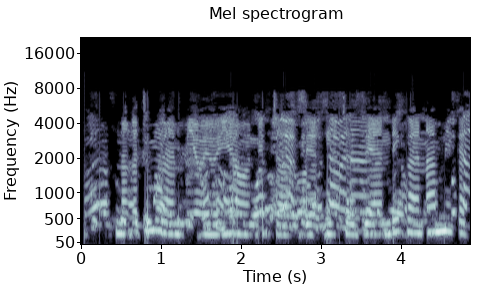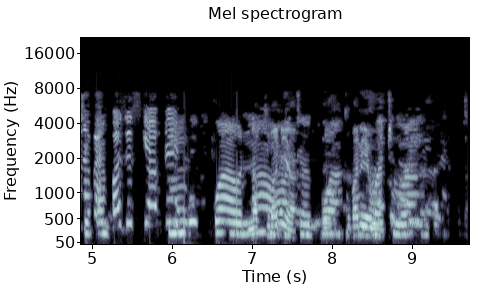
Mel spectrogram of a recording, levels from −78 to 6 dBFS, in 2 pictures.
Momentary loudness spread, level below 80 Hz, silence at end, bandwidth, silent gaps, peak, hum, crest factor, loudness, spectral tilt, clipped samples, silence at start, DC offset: 4 LU; -52 dBFS; 0.3 s; 7.8 kHz; none; 0 dBFS; none; 12 dB; -12 LUFS; -5 dB/octave; under 0.1%; 0.05 s; under 0.1%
